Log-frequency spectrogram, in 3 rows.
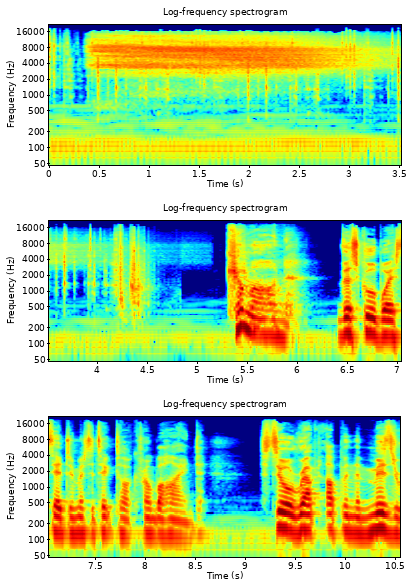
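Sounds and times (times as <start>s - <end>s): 
sputtering clicking bursts: 0.0s - 4.5s
steam hissing from a leaking mechanism: 0.1s - 4.0s
speech: 5.4s - 10.5s.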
